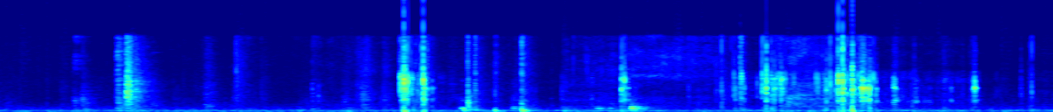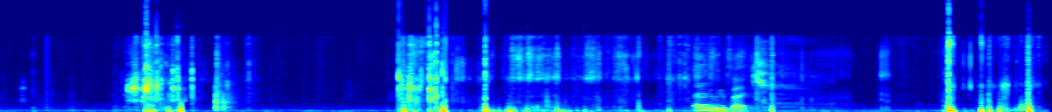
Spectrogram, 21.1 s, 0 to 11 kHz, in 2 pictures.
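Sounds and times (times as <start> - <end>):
objects rustling and scraping on desk: 0.8 - 13.3, 14.5 - 21.0.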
